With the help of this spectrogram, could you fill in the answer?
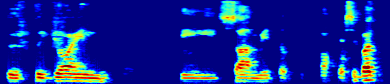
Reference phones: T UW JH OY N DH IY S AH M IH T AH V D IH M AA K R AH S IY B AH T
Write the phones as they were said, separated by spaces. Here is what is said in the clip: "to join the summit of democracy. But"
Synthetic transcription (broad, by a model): T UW JH OY N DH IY S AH M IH T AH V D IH AA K AH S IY B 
